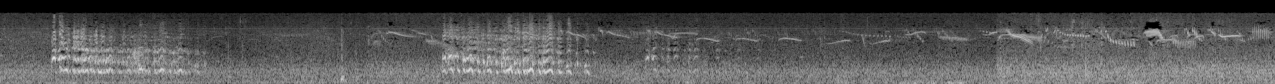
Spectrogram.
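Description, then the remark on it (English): Two loud turkey gobbles ring out a few seconds apart, then a fainter third, in the dark on the Kealea Ranch during a hunt, over steady insect chirring and small birds twittering in the background. “It's too dark for video, too dark to see the turkeys, but you can hear them.”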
